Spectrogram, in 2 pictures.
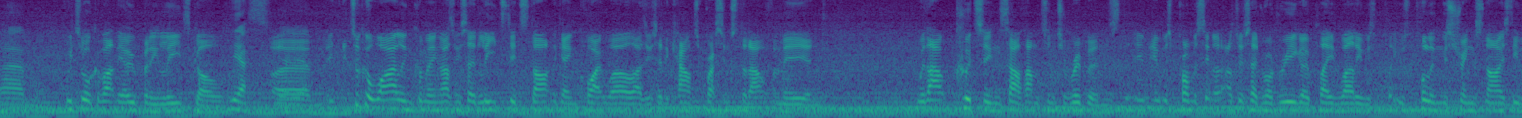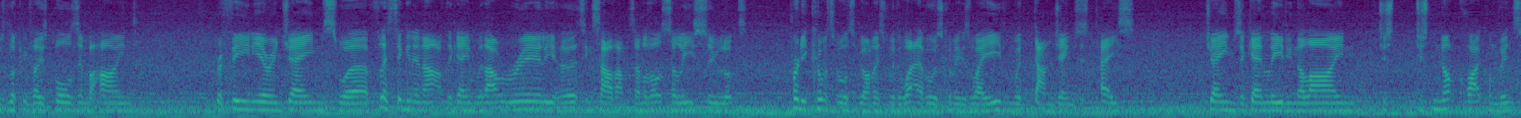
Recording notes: live from Elland Road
